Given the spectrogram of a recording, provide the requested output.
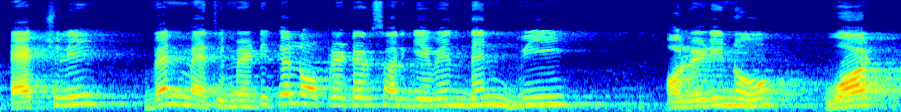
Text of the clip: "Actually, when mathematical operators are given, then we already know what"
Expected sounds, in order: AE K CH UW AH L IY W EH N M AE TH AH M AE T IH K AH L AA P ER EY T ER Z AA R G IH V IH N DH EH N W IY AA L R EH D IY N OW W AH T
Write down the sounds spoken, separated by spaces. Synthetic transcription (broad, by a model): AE K CH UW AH L IY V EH N M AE T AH M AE T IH K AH L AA P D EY T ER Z AA R G IH V IH N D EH N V IY AA L R EH D IY N OW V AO T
